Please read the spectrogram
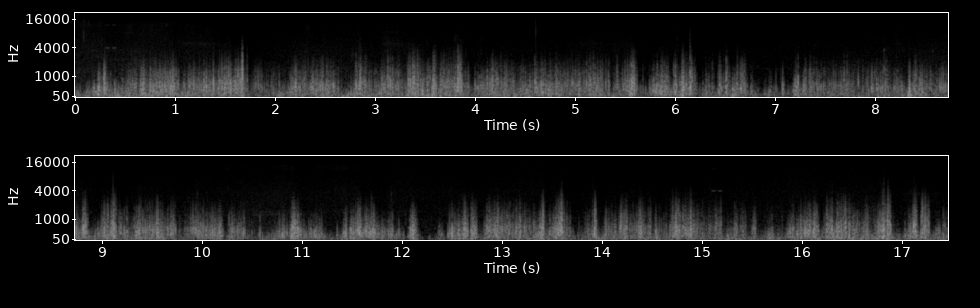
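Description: Wind buffeting the microphone: an uneven rushing rumble that swells and drops every second or so, with short crackling spikes.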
